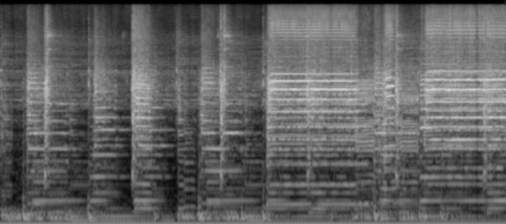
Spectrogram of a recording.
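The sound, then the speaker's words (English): A soul dance record plays loud and continuous, with punchy rhythmic hits driving a full, bright band arrangement; no one talks over it. “And this is one of the records next that struck me as being a good record to learn how to get into this.”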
